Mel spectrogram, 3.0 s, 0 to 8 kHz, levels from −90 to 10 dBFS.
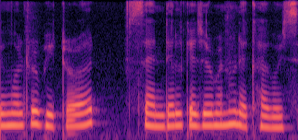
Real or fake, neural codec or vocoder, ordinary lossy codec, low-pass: real; none; none; none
